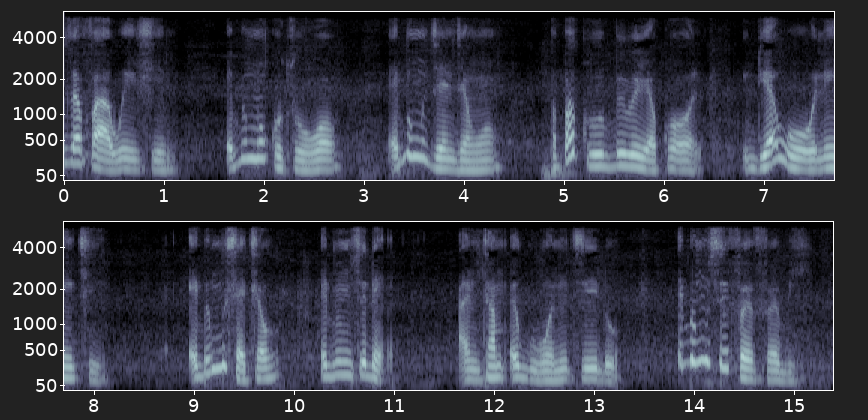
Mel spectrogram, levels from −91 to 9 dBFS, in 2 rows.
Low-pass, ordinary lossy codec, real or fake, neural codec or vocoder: 5.4 kHz; MP3, 48 kbps; real; none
